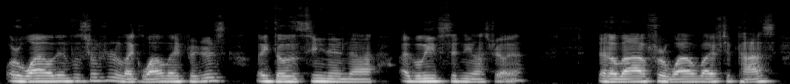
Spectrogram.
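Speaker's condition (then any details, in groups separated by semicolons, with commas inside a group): Spastic cerebral palsy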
